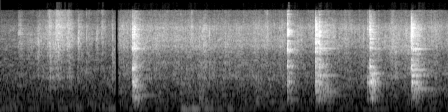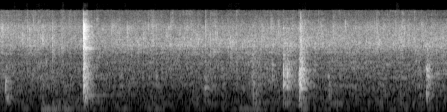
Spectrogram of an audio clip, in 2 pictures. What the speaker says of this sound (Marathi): कांद्याने आपला छानपैकी गुलाबी रंग आलेला आहे आता मी टाकणार आहे टोमॅटो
